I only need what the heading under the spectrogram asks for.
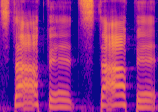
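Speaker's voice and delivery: put-on New York accent, very slow and stretched out. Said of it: "then his New York accent".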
